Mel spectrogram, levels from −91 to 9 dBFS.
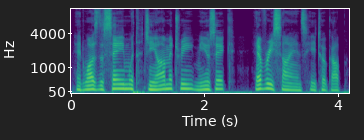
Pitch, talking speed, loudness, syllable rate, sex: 150 Hz, 170 wpm, -18 LUFS, 4.8 syllables/s, male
